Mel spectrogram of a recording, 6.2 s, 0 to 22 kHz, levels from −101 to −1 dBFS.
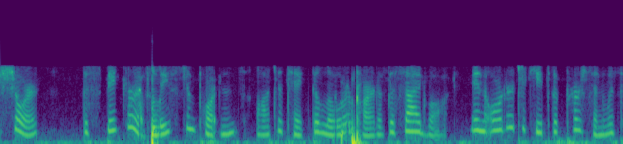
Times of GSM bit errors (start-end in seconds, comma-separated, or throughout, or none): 1.38-1.61, 3.32-3.61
